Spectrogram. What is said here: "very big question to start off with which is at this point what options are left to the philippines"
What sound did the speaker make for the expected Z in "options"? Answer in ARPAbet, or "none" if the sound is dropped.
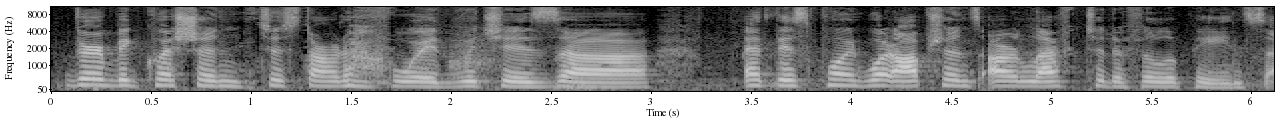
Z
